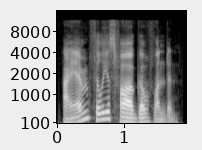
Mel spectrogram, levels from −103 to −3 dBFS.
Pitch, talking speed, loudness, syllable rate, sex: 150 Hz, 185 wpm, -19 LUFS, 4.7 syllables/s, female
